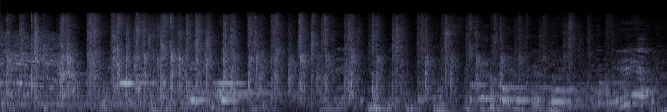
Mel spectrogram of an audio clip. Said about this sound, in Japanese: もう一度紹介します。…、拍手。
